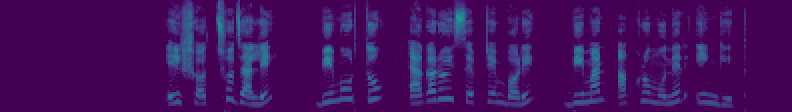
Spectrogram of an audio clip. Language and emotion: Bengali, neutral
